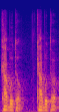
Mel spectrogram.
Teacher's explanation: please notice that the accent is on the first vowel Kabuto Kabuto as we Italians tend to put the accent in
